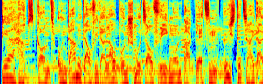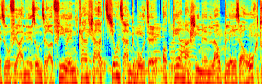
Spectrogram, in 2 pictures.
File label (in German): radiowerbung beispiel; kärcher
